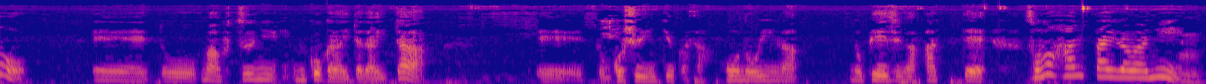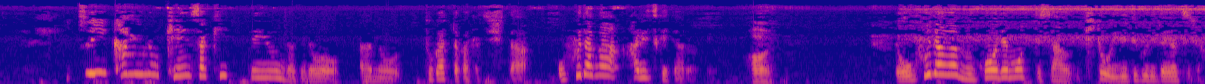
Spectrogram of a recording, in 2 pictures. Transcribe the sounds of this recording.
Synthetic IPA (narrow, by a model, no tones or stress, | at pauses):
o | et̪o̞maːɸɯ̥t͡sɨːɲ̟imɯ̟ko̞kaɾait̪ad̪ait̪a | ḛt̪ːo̞ɡo̞ɕɨĩnt̪ːe̞jɯ̟kasa̰ho̞ːno̞ːiɡa | no̞pe̞ːʑiɡaʔat̪ːe̞ | so̞no̞ɦãnt̪aiɡaβ̞aɲ̟i | it͡sɨikʰamʲino̞kʰẽ̞ɰ̃sakʲit̪ːe̞jɯ̟̃ːnd̪ake̞d̪o̞ | ano̞̰t̪o̞ɡat̪ːakat̪at͡ɕi̥ɕi̥t̪a̰o̞ɸɯ̟d̪aɡahaɾʲit͡sɨ̥ke̞t̪e̞aɾɯ̟βa̰ke̞j | ha | d̪̥ao̞ɸɯ̟d̪aɡamɯ̟ko̞ːd̪e̞mo̞t̪ːe̞sakʲi̥t̪o̞ːiɾe̞t̪e̞k̬ɯ̟ɾe̞t̪ajat͡sɨʑã̰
